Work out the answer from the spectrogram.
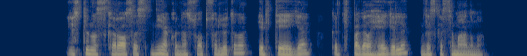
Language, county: Lithuanian, Klaipėda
